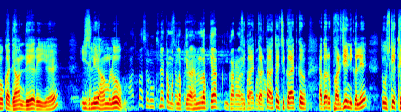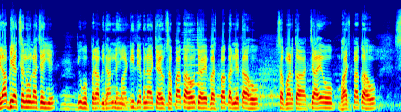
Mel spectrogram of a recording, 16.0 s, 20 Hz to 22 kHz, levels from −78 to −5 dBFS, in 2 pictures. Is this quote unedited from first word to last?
no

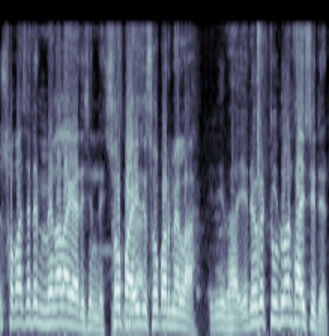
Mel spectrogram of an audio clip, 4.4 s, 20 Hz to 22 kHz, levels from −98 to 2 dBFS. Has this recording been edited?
no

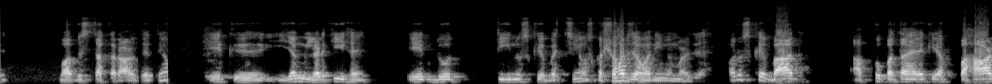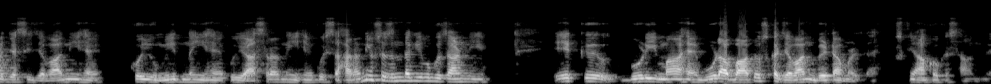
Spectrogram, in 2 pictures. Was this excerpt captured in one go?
no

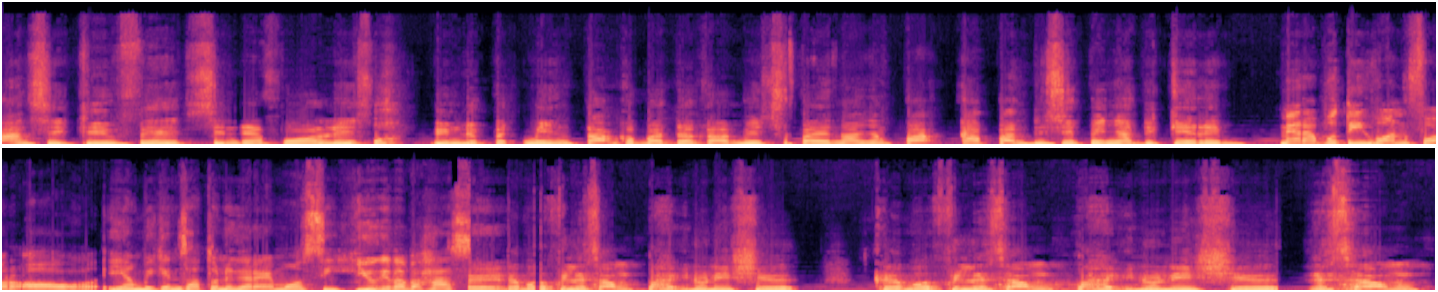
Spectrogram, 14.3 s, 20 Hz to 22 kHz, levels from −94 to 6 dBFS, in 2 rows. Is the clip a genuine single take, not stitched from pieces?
no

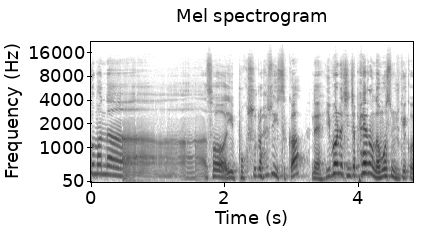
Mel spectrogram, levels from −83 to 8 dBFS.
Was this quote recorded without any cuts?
no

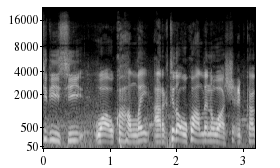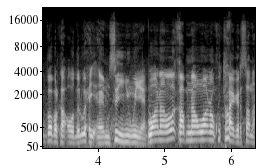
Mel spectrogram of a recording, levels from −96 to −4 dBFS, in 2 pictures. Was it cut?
yes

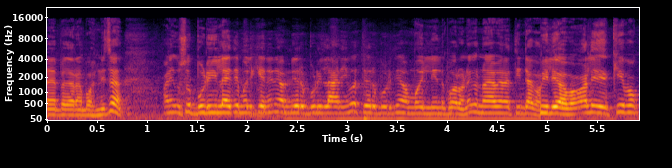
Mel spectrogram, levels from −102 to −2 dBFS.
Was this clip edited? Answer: yes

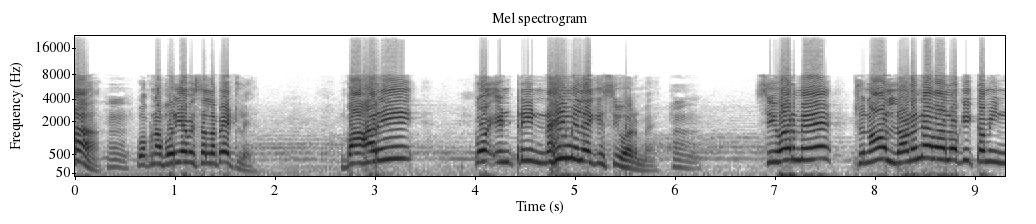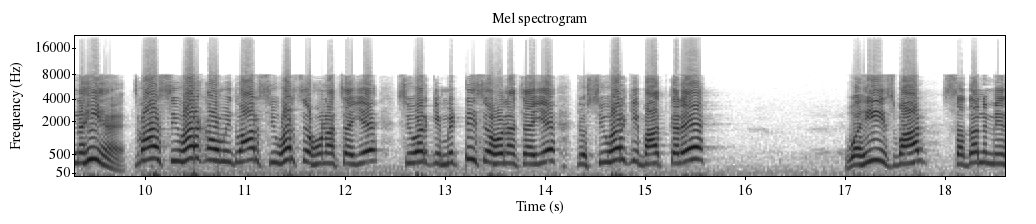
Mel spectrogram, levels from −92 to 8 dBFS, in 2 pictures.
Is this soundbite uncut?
no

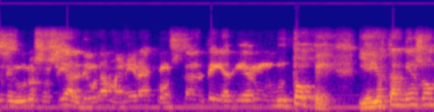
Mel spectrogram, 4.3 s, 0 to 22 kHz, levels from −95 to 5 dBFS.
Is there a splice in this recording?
no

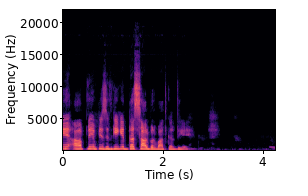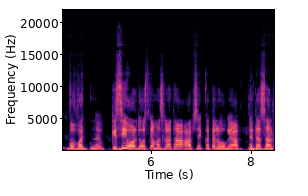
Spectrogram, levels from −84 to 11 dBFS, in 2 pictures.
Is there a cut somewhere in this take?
no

